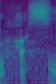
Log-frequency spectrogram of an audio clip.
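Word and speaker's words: Hus: I was recently reading through the works of John Huse, or Huse is the correct pronunciation. In more Western English, we call him Huss, John Huss.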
